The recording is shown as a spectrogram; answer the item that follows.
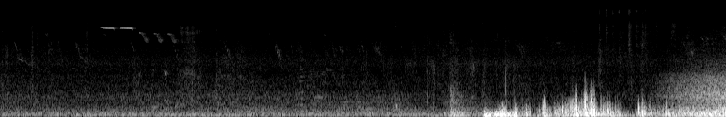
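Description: Faint open-air ambience with a few thin, high bird chirps. About seven seconds in, a loud low rumble with irregular knocks starts suddenly and runs on.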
